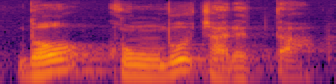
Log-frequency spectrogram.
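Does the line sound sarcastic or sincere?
sincere. It is said as sincere, plain praise.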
